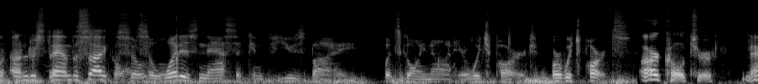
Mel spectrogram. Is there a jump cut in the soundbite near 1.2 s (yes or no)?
yes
